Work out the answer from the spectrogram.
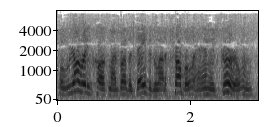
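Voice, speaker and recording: A man's voice: high voice, animated, fast. A male actor playing an eager, nervous teenage jockey, earnest and naive, in 1940s radio acting. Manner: earnest, naive, plain-spoken. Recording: muffled, hissy old radio recording.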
